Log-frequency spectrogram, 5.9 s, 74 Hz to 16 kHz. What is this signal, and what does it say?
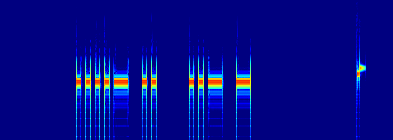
Morse code, heard as a keyed tone, about 17 wpm, 700 Hz. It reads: 4I UT
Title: Winter Field Day Exchanges 17wpm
